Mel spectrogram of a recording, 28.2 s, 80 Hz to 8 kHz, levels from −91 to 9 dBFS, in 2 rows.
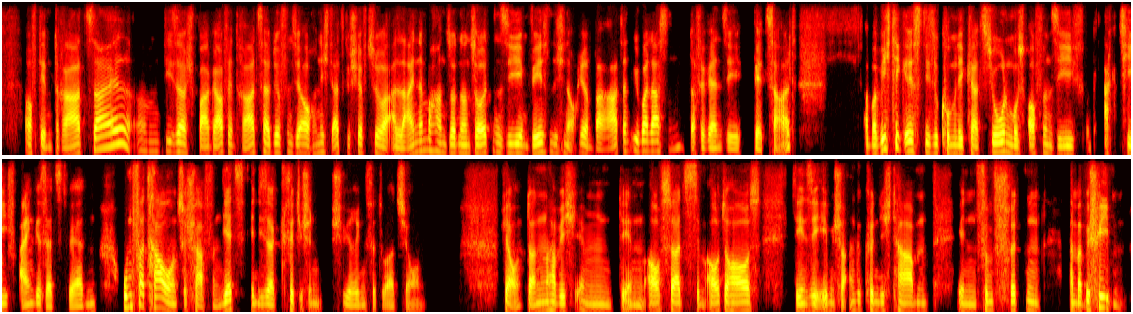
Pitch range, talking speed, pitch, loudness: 105-130 Hz, 150 wpm, 115 Hz, -19 LUFS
